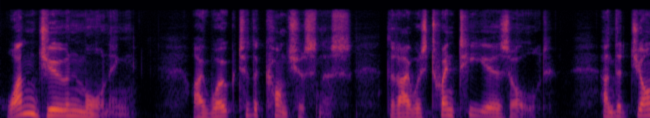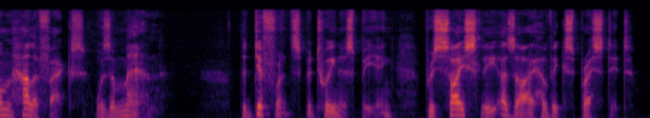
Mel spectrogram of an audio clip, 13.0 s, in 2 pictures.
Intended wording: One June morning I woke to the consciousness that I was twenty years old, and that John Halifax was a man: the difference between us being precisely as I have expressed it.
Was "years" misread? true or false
false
